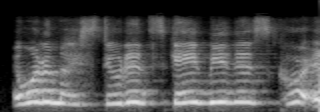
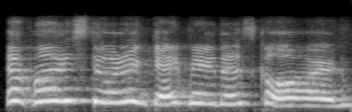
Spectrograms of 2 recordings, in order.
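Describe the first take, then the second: First: High choked voice, about to break; retelling the talking circle, choked with tears; losing it, crying. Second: High, loud, slow, hammed-up crybaby imitation; mocking teens. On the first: Retold or imitated. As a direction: voice cracking as tears come. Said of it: "and I lost it and I couldn't even". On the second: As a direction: mimic mom's tearful line to tease her. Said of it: "they were mocking me".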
